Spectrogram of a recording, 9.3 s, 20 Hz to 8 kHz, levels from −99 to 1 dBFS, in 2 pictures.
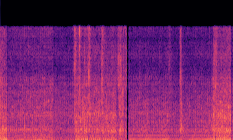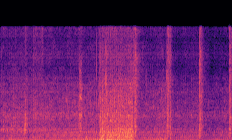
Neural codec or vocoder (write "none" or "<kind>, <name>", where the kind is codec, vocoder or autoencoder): codec, DAC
